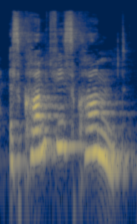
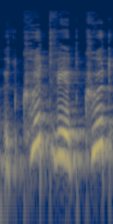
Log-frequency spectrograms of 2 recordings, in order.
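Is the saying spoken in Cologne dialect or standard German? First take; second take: standard German; Cologne dialect. First: It is spoken in standard German. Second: It is spoken in Cologne dialect.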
